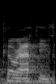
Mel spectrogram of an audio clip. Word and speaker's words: Kilrathi: Well, Kilrathis are like kill, they kill and they have lots of wrath. So that's why it's Kilrathi. And it was actually a temp name and then it sort of stuck.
